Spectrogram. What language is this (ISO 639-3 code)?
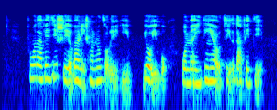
zho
